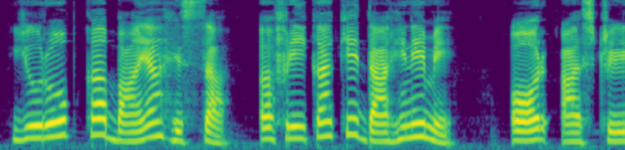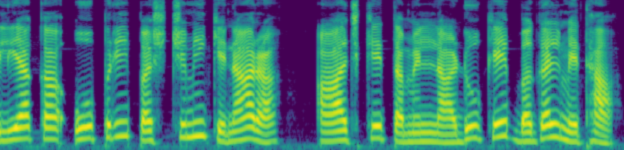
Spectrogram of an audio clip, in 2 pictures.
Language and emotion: Hindi, neutral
